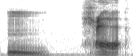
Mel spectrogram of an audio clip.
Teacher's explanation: is a heavy H from the back of the mouth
